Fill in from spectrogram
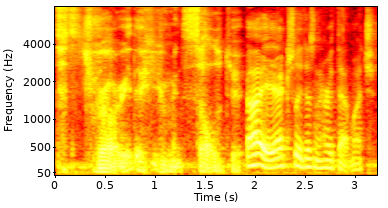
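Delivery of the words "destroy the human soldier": slow, whispered, rasping villain voice. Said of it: "I even attempt to do his, do his voice".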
